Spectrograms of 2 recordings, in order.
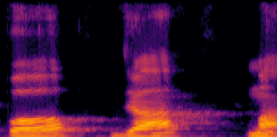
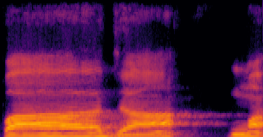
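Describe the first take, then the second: First: पजामा very slowly as "pa, jaa, maa"; wrong form, syllable by syllable. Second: पाजामा slowly as "paa, jaa, maa"; correct form, syllable by syllable. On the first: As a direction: break पजामा into syllables, short first प. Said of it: "अशुद्ध है". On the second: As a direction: break पाजामा into syllables, long first पा. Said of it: "इसका जो शुद्ध होता है". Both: Shown as a demonstration.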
